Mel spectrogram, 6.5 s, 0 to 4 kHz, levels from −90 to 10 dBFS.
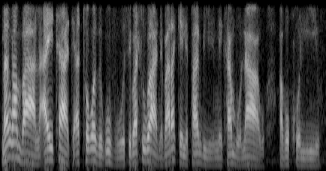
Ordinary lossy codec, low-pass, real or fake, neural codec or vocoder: Opus, 64 kbps; 3.6 kHz; real; none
